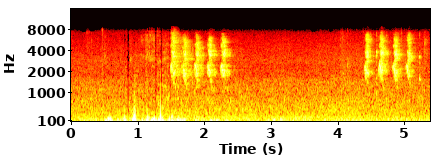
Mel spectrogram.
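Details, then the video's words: Western bluebird calling at a feeder alongside American goldfinches: two brisk bursts of four to five scratchy, buzzy notes each, with low bumping and fluttering noises early on. "Sky Bar: Western Bluebirds and American Goldfinches"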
